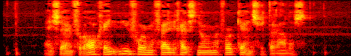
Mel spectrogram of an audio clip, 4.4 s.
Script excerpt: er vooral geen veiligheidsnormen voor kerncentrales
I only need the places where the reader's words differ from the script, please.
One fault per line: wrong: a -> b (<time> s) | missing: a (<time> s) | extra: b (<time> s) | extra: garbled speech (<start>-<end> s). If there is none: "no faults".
extra: zijn (0.7 s)
extra: uniforme (1.4 s)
